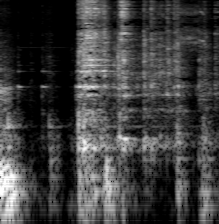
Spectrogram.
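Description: Steel dishes clattering in a stainless steel sink: a sharp clank at the start, then a longer metallic rattle and scrape as spoons and a plate are moved around a steel bowl.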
